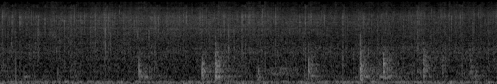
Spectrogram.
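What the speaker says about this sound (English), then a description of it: "And you can hear the chicken sizzling away there." Chicken pieces sizzle steadily in a pan while cooking for a pantry risotto, a constant close frying hiss with scattered crackles and pops and no talking.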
